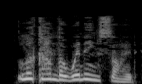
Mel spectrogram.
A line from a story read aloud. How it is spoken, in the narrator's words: Basher said in my ear over the howl of the wind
